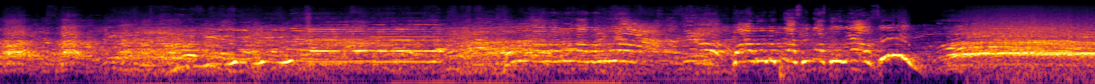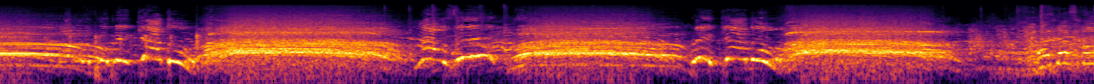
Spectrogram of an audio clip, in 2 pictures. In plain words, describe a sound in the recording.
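A second young man raps forcefully into a microphone over loudspeakers.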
